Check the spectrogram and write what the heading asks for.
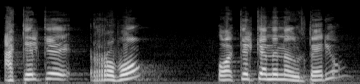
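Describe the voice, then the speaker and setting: Pastor mexicano de jalisco, voz muy aguda, bromista, sermón con preguntas al público. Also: male voice, extremely high pitch, moderate pace. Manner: jokey, rhetorical questions, folksy. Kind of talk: sermon.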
